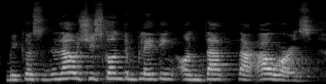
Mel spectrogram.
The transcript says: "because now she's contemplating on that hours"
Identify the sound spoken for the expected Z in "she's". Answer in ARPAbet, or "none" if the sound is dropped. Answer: S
